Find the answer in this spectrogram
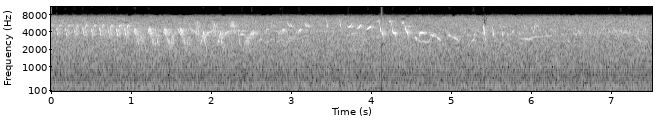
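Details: A 23–25-day-old white-tailed eagle chick at the Altynychi nest during the third morning feeding, 15 June 2023, 07:47–08:03. It gives thin, high chittering peeps in quick uneven runs over a steady rushing hiss.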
